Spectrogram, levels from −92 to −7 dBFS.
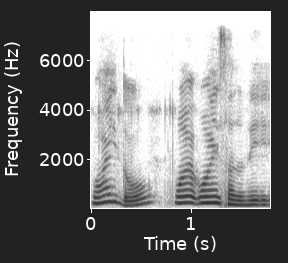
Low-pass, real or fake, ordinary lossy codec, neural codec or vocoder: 7.2 kHz; fake; AAC, 48 kbps; vocoder, 22.05 kHz, 80 mel bands, HiFi-GAN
